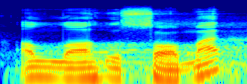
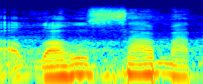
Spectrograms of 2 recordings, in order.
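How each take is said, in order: First: The s sound is heavy and emphatic. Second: The s sound is light and plain. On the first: "antara shod dibaca sin" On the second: "shod dibaca sin"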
